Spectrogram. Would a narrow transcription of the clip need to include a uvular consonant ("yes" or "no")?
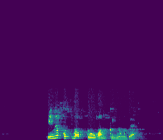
yes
